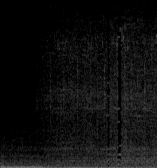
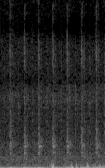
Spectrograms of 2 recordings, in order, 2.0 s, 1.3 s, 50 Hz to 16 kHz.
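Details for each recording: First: 1976 Dodge Dart Sport, 318 V8, four-speed, after earlier loud clacking like a collapsed lifter: a low, even V8 idle rumble with only a faint trace of top-end clatter; oil pressure light came on; normal idle. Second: 1976 Dodge Dart 318 V8, fired up after long sitting and with a new battery: sharp, regular clacks about five or six a second over a rough idle, a loud top-end valvetrain clatter. A collapsed lifter is suspected.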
